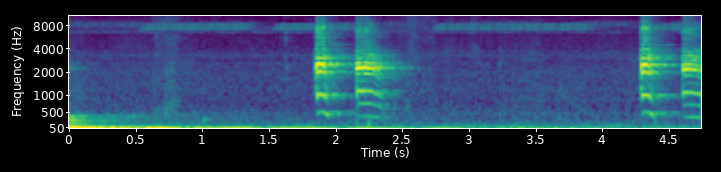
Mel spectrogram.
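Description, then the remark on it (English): A Tokay gecko calls twice, each a loud, croaking two-note bark a couple of seconds apart, over a thin, steady high-pitched background whine. “Remember the Tokay gecko?”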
